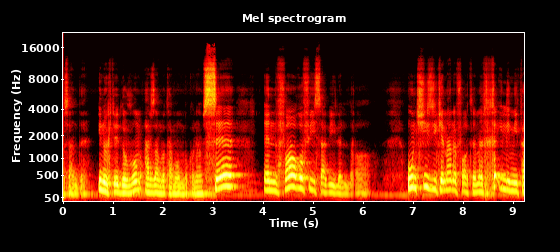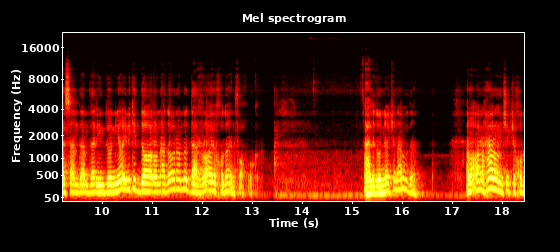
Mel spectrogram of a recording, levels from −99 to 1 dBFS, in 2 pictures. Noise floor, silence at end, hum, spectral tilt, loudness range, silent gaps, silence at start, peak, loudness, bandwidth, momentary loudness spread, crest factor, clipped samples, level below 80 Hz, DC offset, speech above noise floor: -52 dBFS; 0 s; none; -6.5 dB/octave; 5 LU; none; 0 s; 0 dBFS; -17 LUFS; 12.5 kHz; 15 LU; 16 dB; under 0.1%; -62 dBFS; under 0.1%; 36 dB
